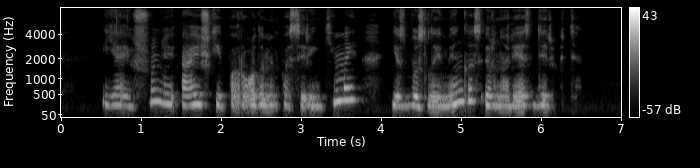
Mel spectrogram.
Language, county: Lithuanian, Panevėžys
